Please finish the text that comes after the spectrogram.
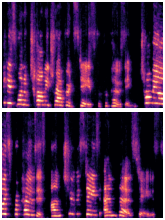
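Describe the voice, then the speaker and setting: A woman's voice: very high voice, huge pitch swings, normal speed, bright, forceful tone, exaggerated voice, rough recording. An actress playing a witty, teasing young society lady in a comedy of manners, with an arch, theatrical and playfully scolding manner. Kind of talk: stage comedy of manners, dramatic reading.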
